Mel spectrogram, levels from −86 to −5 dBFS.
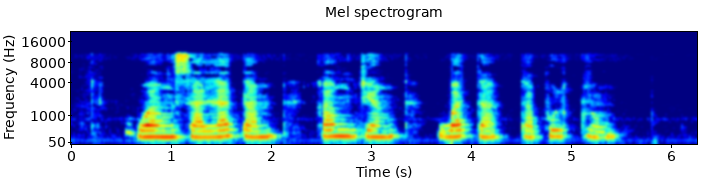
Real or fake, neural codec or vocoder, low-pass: real; none; 10.8 kHz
